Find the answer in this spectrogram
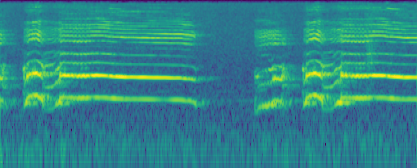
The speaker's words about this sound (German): Zur Begrüßung schmettert Hahn Tommy erstmal einen raus.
